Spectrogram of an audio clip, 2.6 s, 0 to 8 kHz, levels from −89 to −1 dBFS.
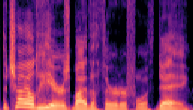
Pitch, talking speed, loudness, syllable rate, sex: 170 Hz, 210 wpm, -16 LUFS, 3.6 syllables/s, male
